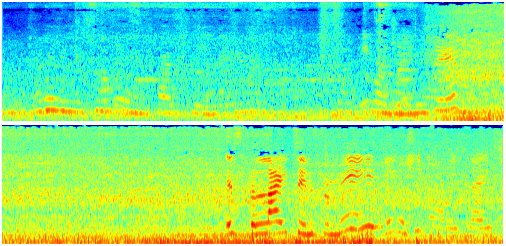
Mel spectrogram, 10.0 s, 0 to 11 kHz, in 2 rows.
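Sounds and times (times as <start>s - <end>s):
road traffic rumble: 4.2s - 10.0s.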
